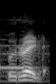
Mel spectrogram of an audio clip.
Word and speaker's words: read: be different okay so second form of read is red not r e d red not color red r e a d red now the question is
